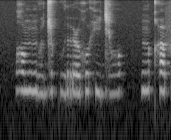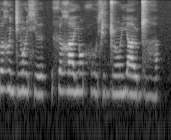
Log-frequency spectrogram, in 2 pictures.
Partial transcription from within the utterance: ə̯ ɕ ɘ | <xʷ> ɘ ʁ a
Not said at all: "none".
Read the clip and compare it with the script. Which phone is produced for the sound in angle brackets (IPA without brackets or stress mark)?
x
